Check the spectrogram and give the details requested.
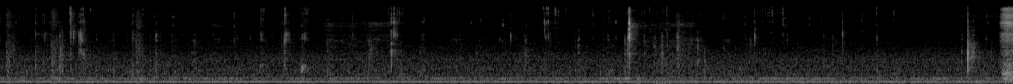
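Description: Close-miked chewing and mouth clicks of someone eating smoked duck, over a steady low hum. A few sharp clicks, the loudest about six seconds in and another right at the end.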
